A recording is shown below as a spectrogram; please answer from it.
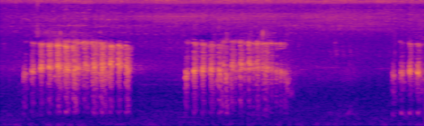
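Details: Frogs sing from a garden pond in southern Odesa region, Ukraine, while peonies bloom, giving rapid pulsing trills that each last over a second before a short pause.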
